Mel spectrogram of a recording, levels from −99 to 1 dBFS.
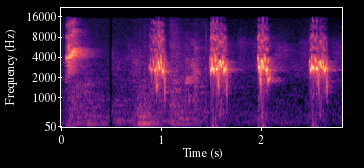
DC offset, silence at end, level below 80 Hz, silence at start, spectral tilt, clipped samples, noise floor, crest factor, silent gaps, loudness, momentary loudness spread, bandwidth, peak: under 0.1%; 0.15 s; -72 dBFS; 0.05 s; 3.5 dB/octave; under 0.1%; -54 dBFS; 16 dB; none; -13 LUFS; 12 LU; 16 kHz; 0 dBFS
